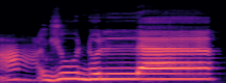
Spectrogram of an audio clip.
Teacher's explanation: نون کو لام سے ملانا ہے تو ساتھ غنہ نہیں کرنا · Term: ادغام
